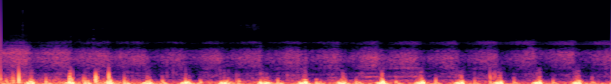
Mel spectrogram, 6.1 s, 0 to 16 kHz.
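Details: 35-year-old male after a jog, recorded at the tricuspid valve area: fast, regular low heartbeat thumps at roughly 150 beats a minute with rubbing noise; normal heart sounds racing after exercise.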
